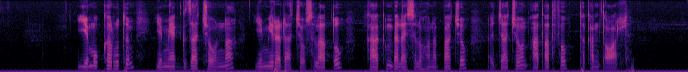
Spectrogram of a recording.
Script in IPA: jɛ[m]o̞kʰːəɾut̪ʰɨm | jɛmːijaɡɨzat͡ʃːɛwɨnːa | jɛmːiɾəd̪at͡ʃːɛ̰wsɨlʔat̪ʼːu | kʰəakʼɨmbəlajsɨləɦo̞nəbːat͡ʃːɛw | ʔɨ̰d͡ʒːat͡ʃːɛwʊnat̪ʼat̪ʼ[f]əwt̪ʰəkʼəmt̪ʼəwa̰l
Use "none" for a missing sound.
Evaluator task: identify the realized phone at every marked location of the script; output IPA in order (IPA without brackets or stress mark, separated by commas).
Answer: m, f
